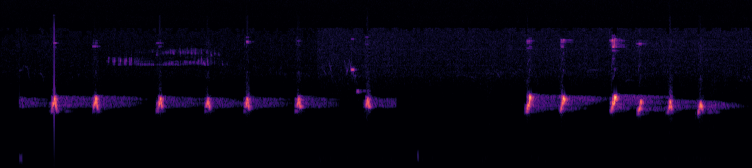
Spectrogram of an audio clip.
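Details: A male European bee-eater sings in Greek nature, giving liquid, rolling 'prruip' notes repeated in loose bursts.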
